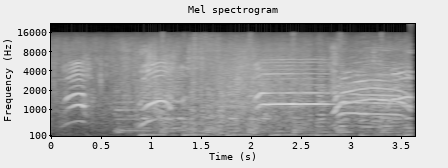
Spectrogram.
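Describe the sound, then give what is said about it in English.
Loud, continuous rushing and sloshing of a torrent of water running down rocks fills the whole stretch, with rising and falling squawking cries on top and a steady rhythmic thumping underneath. “Carl slips and slides down the rocks in a torrent of water.”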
